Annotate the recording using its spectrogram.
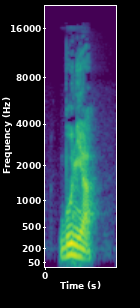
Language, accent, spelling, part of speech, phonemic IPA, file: French, France, bougnat, noun, /bu.ɲa/, LL-Q150 (fra)-bougnat.wav
- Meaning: 1. a coalman and barkeeper 2. a native of Auvergne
